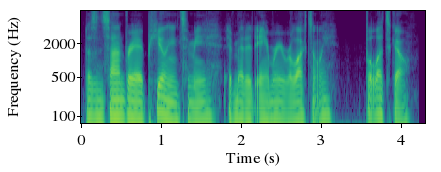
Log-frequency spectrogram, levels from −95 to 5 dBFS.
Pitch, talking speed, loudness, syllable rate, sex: 90 Hz, 165 wpm, -21 LUFS, 6.3 syllables/s, male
